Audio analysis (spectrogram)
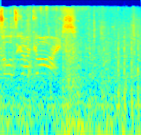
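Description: A building collapses in the World War II shooter Call of Duty WWII, a heavy rumbling crash with booming low roar and debris noise that holds steady for about two seconds, while people talk over it.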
